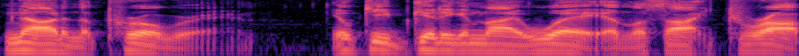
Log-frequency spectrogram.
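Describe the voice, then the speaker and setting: Putting on a character voice, a man talks at a moderate pace with a very deep, raspy pitch, ordinary pitch variation and big swings in loudness, in a very clean recording with a silent background. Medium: audio drama. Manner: rigid, self-righteous.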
